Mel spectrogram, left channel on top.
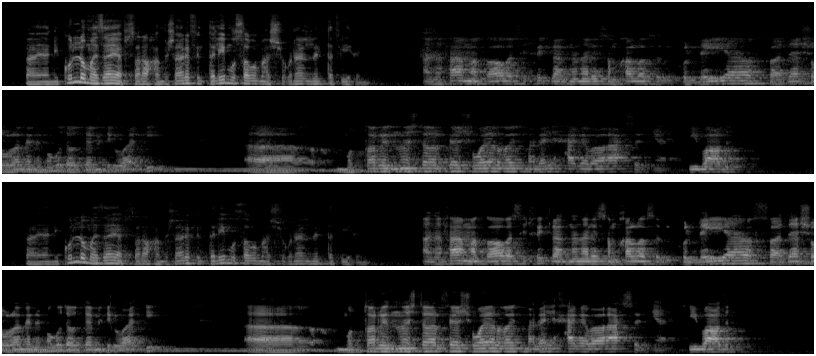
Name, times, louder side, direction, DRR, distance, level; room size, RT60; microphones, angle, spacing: voice 1, 0.2-3.7, left 5 dB, 85° left, 18 dB, 0.6 m, -35 dB
voice 2, 4.2-9.7 10.5-15.4, right 4 dB, 85° right, 10 dB, 1.3 m, -35 dB
sound 1, 7.2-13.5, right 1 dB, 20° right, 2.8 m, -49 dB
9.8 x 9.5 x 7.3 m, 0.69 s
head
